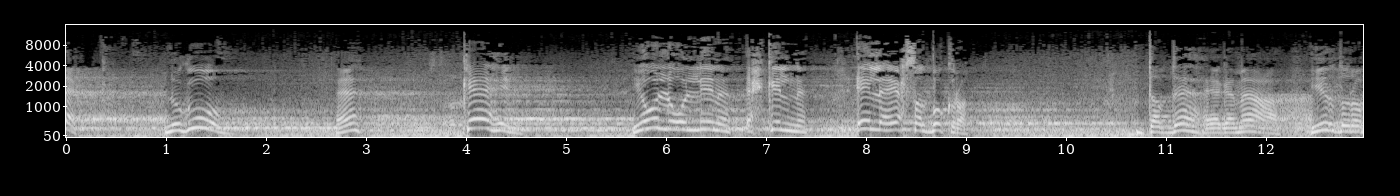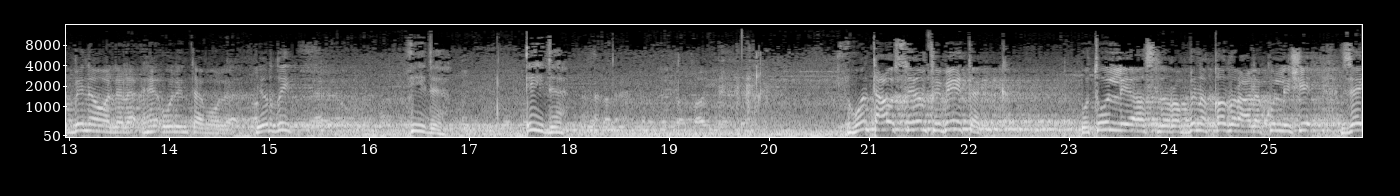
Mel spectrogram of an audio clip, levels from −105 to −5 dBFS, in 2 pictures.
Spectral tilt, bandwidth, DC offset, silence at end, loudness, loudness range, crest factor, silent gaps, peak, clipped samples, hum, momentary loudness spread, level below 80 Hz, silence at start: -6.5 dB/octave; 12.5 kHz; under 0.1%; 0 s; -19 LUFS; 2 LU; 12 dB; none; -6 dBFS; under 0.1%; none; 4 LU; -30 dBFS; 0 s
